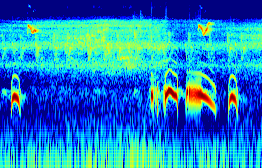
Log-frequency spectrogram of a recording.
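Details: Spotted dove decoy bird cooing in the Đồng Rặc voice style, used to provoke wild doves into cooing. A lone short coo, a pause, then a stuttered note, a rising coo and a long drawn-out falling coo, ending with another short coo.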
